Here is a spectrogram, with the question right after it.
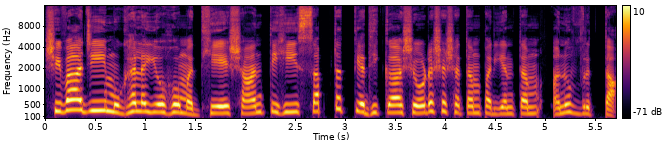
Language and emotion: Sanskrit, neutral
